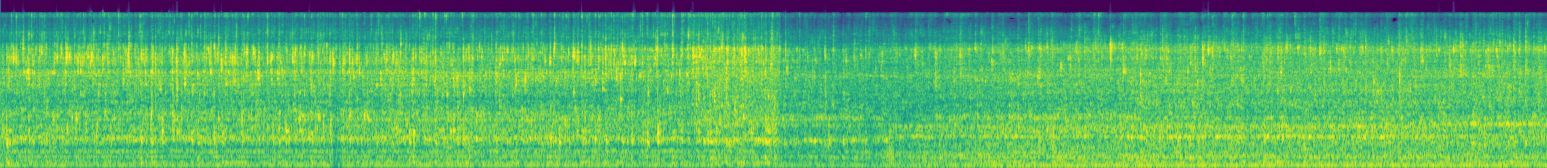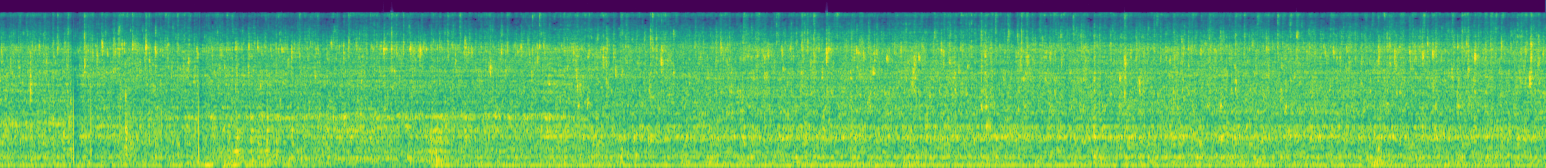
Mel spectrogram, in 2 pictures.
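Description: Aquarium pump and aeration running: steady splashing, bubbling water over a low, even motor hum. About eight seconds in, the water sound turns duller and slightly quieter, then carries on steadily.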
